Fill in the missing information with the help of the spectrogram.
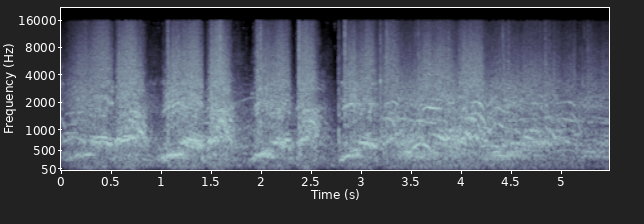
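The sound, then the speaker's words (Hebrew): A large crowd of street protesters in Cuba chants loudly in rhythmic bursts of shouted voices, then the chanting blends into a sustained roar of many people yelling together. “מוציא שם אנשים לרחובות להפגנות נדירות שלא נראו שם כבר עשורים”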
